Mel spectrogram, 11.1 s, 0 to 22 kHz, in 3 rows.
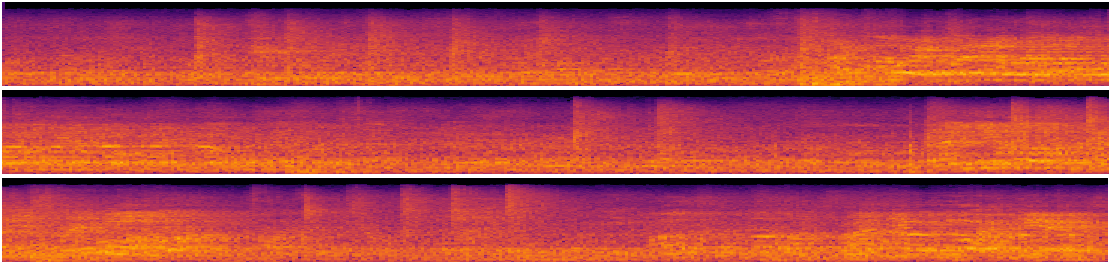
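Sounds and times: indistinct voices echoing in hall: 0.0 - 11.0.

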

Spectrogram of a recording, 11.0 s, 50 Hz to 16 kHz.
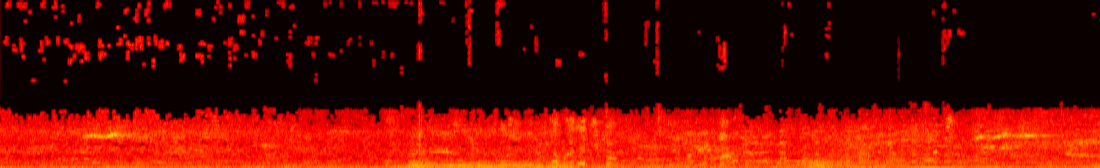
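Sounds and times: crowd chatter: 0.0 - 11.0
low engine rumble: 0.0 - 11.0
passing car traffic: 0.0 - 11.0.

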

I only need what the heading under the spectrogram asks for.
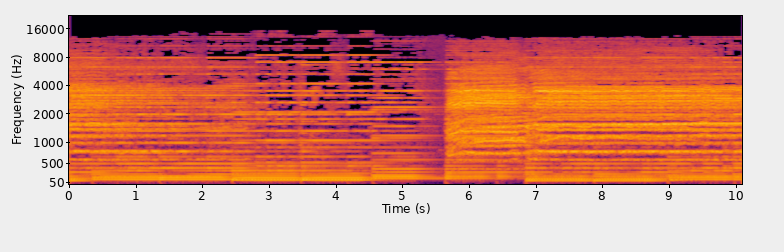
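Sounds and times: voices singing a hymn: 0.0 - 2.1, 5.6 - 10.0
organ: 0.0 - 10.0.

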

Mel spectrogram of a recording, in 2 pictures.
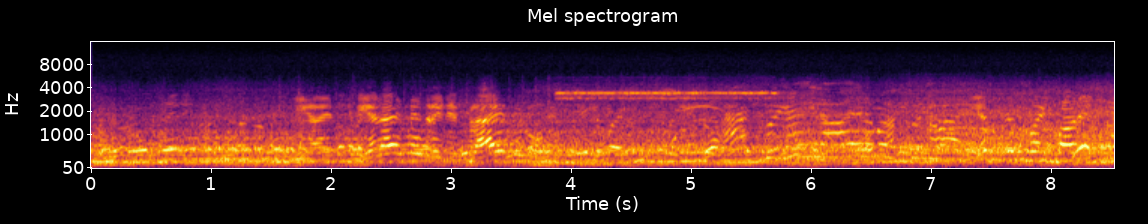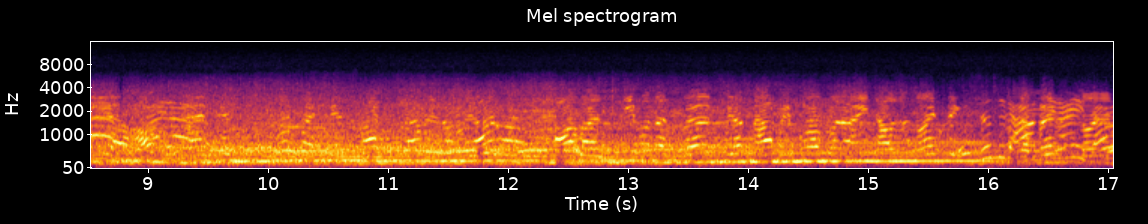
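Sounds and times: race car engines revving: 0.0 - 17.0.

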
